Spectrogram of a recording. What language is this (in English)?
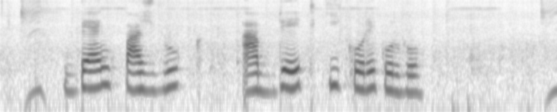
Bangla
